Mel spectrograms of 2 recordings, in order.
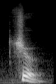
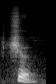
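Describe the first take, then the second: No difference in how they are said.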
